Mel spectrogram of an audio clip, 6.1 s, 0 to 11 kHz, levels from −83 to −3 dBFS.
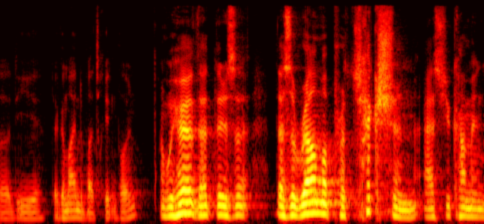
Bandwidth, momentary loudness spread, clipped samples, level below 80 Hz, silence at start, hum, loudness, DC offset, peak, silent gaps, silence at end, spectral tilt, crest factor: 10.5 kHz; 22 LU; under 0.1%; -66 dBFS; 0 s; none; -21 LUFS; under 0.1%; 0 dBFS; none; 0 s; -6 dB/octave; 22 dB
